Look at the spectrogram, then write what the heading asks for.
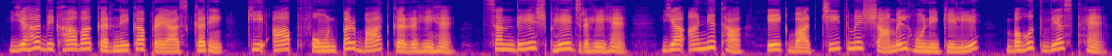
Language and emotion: Hindi, neutral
